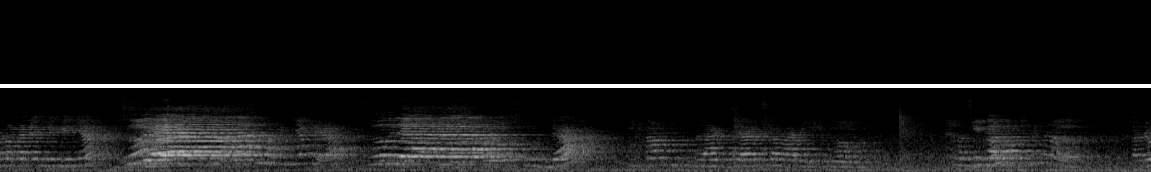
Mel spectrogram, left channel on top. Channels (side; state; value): left; silent; digital silence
